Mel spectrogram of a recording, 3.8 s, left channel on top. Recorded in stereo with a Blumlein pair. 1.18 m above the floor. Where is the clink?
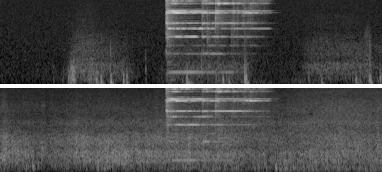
15° left, 0.6 m.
